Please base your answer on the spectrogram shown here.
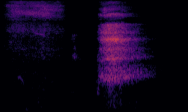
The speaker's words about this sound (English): want to take two more big deep breaths for us?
